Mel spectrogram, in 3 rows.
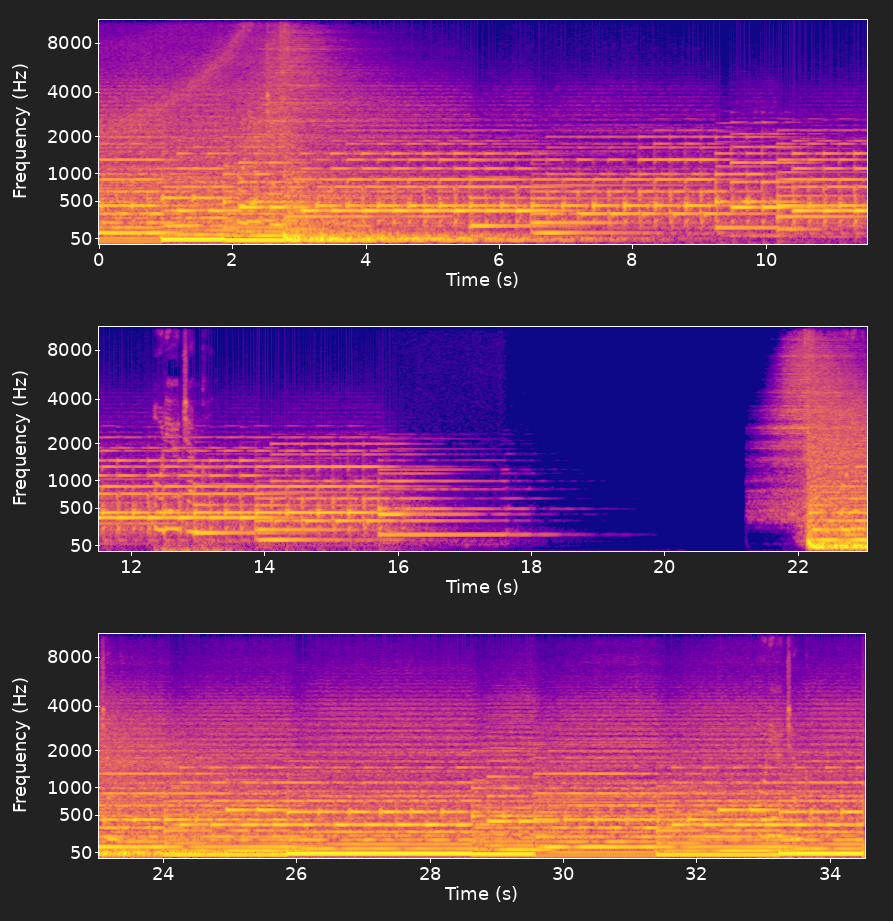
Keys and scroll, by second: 4.3 9, 6.2-7.2 typing, 13.1 9, 16.3 9, 16.7 Return, 18.8 BackSpace, 25.1 v.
